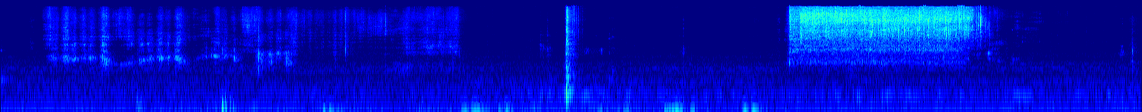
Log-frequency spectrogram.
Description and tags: Brush Teeth and Spit
Brushing teeth then spitting out toothpaste
teeth, water, brushing, toothpaste, tooth, brush, spit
